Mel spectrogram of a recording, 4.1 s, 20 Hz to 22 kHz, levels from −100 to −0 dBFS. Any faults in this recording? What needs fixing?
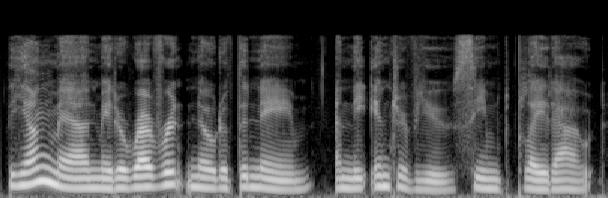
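Nothing stood out on listening to this speech recording, so there is nothing to fix.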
